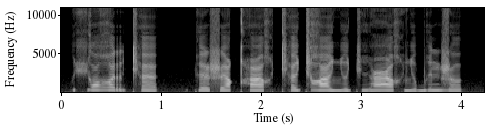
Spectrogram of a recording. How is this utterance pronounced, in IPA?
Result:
ç ɔ˦ ʁ ə˦ r cʰ ɛ˨ | k e˨ ʂ e˨ qʰ ɛ˨˦ χ cʰ ɛ˦ c ʁ a˦˨ ʎ ə˨ c i̤˨ ʕ ɛ˦ χ ʎ ə˨ b i˦ n ʐ ə˦

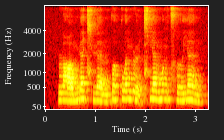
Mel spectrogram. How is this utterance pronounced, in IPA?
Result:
ɻ ɑ̰˨˩ ʊ̯ m ɥ ɛ˥˩ t͡ɕʰ ɥ ɛ̰˨˩ n t̪ ɤ˧˥ t̪ w ə˥ n ɻ ɻ̩˨˩ t͡ɕʰ j ɛ˥˧ m ʊ˥˩ ŋ t͡sʰ ɹ̩˧˥ j ɛ˥˩ n

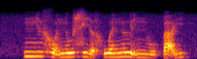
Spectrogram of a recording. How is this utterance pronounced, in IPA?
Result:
ɲ ɨ˧ ɣ o̰˧˨ n u˨˦ z ḭ˧˨ ə̯ h w ə˨˦ n l ɨ̰˧˨ ɲ u˧˩ ɓ a̰˧˥ j

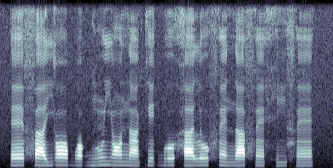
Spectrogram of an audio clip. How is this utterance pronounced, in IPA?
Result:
ɛ˧ f a˧ j ɔ˧ b ɔ˨ ɡ͡b ũ˨˦ j ɔ̃˧ n ã˨ k e˧ ɡ͡b o˧ h a˧ l o˦ f ɛ̃˦˨ n a˧ f ɛ̃˨ h i˨ f ɛ̃˧

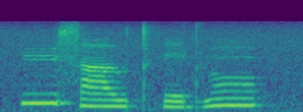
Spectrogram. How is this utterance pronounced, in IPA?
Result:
y˥ s aː˨ u̯ tʰ e˩ d ð õ˥

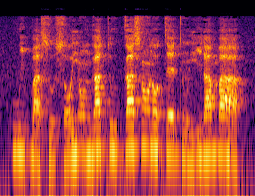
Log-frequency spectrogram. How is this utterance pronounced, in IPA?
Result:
w i˧ b a˨ s u˨ s ɔ˨˦ j ɔ̃˧ ɡ a˦ t u˧ ɡ a˦ s ɔ̃˦ ɾ ɔ˧ t ɛ˧ t ũ˨ j i˧ ɾ a˦ m a˦˨

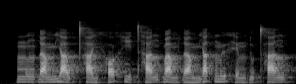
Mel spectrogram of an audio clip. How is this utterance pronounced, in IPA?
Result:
m ə˧ ŋ ɗ a˧˥ m j a˨˩˨ w t̪ʰ a˨˩˨ j h ɔ˧˥ x i˨˩ t̪ʰ a˧˥ n ɓ a˨˩ m ɗ a˨˩˦ m j a˦˥ t̚ m ɨ˧ h e˨˩˨ m ɗ u˨˩˨ t̪ʰ a˧ n

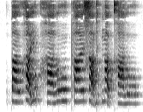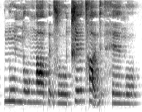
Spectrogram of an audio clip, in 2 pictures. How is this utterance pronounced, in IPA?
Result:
p a˨ ʊ̯ h ä̰˦˨ j ʊ˦ ʔ h ä˨ l o˦ ʊ̯ pʰ a˦ ɪ̯ sʰ ä̰˦˨ ɡ ɪ˦ ʔ ŋ a̰˦˨ ʊ̯ kʰ ä˨ l o˨ | n ũ˨ ɲ ɔ˨ ŋ ä˨ p ɪ˦ ʔ z o˨ t͡ɕ e˦ ɪ̯ tʰ a̰˦˨ ɪ̯ ɡ ɪ˦ ʔ h e˨ ɪ̯ ŋ o˨

